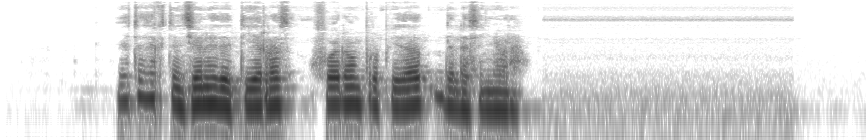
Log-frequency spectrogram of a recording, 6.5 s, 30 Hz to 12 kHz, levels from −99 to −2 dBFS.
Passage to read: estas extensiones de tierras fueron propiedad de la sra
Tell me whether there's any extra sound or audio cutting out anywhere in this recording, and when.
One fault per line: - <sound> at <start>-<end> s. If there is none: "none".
none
